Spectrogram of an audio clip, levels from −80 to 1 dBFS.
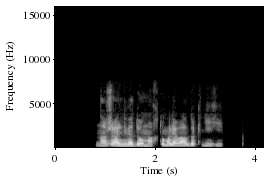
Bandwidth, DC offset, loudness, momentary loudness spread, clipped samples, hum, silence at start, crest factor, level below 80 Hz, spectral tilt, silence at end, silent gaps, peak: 7.4 kHz; under 0.1%; -17 LUFS; 16 LU; under 0.1%; none; 0.85 s; 16 dB; -68 dBFS; -6 dB/octave; 0.8 s; none; -2 dBFS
